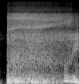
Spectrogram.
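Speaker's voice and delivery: long, voiceless puff of air; deflating exhale. Retold or imitated. Storyteller imitating Jonah Hill's character after the firing, deflated exhale. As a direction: blow the air out like someone deflating. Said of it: "like, deflates".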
